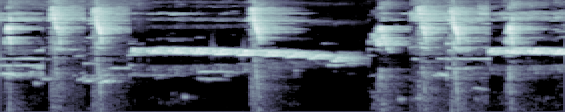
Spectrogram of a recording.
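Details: Ruddy-breasted seedeater: sharp high chips repeated about twice a second, broken by a long, even, steady whistle that falls slightly at its end, then more quick chips and a second held whistle.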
